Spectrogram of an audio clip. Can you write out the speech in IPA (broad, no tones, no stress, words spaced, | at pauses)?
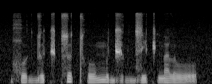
χʷɛɡdʊt͡ʃt͡sʊ tʰomʊ d͡ʒʊɡd͡zit͡ʃnal o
